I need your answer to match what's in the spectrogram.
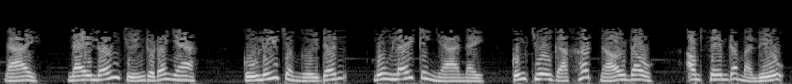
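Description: A woman's voice: mid-range voice, lively intonation, normal speed, dry recording, natural voice. A woman voicing a greedy, scheming middle-aged stepmother who scolds sharply, in a dull lo-fi audio story with faint music behind. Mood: scolding.

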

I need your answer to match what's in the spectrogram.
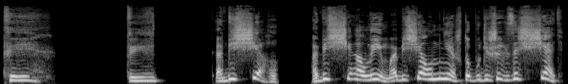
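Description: Guy putting on a high shrill upset woman, fiery, dry close audiobook sound. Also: expressive, moderate pace, darkish tone, slightly rough, dry recording. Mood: angry. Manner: shrill, pleading and accusing. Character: distraught fiery woman, Yufi. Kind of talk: audiobook character voice.

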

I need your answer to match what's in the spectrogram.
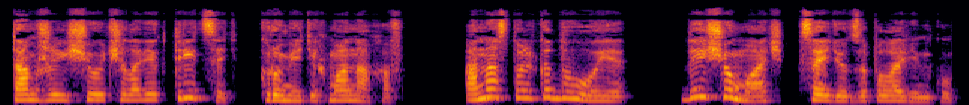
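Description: A woman's voice: medium pitch, animated, moderate pace, lightly acted. A woman reading a storybook, voicing a loyal, hot-tempered young male archer. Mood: earnest. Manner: earnest, heated.

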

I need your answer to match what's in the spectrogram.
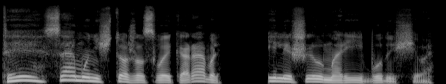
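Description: A man reading an audiobook, voicing a fierce young woman summoner who talks in a sharp, scolding way. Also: on the low side, wildly swooping pitch, unhurried, no echo, clean studio sound, voice pushed up. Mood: scornful. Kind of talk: audiobook character voice.

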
